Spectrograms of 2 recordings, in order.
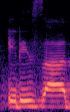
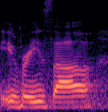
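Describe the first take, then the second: First: The name is said with a Kinyarwanda accent. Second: The name is said with an English accent. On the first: The speaker calls it right. "instead of saying" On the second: The speaker calls it wrong. "they will pronounce it with an English accent or an Australian accent"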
